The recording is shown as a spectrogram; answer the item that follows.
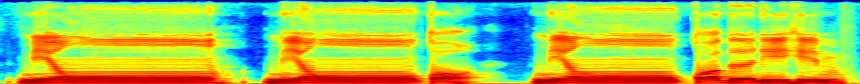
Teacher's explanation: Min qa min qablihim, yang dimana suara nunnya disamarkan kepada makhraj daripada huruf qaf yang berada di pangkal lidah kita. Kemudian pada lafal qablihim ada bacaan qalqalah yang dimana huruf ba-nya wajib kita pantulkan.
